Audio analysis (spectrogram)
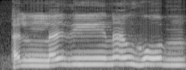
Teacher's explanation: ha huruf hamas dan rakhawah keluar di pangkal tenggorokan. Hu, ya, dorongannya dari pangkal tenggorokan, tidak boleh cenderung ke mim.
